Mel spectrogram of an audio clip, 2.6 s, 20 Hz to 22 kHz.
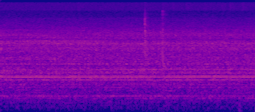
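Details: Bluetti AC200 Max power station: steady, loud rushing air with a constant whine and no let-up, fans pinned at full speed from switch-on. A faulty temperature sensor reads 71°; the attempted fix failed and the sensor is being rechecked. Fans at full speed.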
